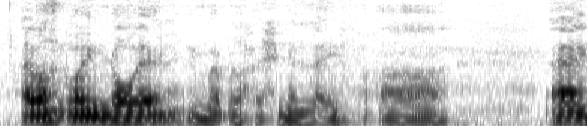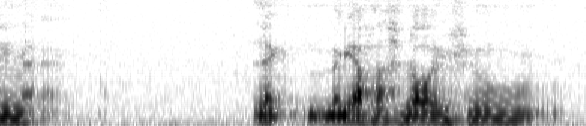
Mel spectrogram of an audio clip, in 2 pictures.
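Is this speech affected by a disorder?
Yes: cleft palate and lip; repeated speech-improving surgeries.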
